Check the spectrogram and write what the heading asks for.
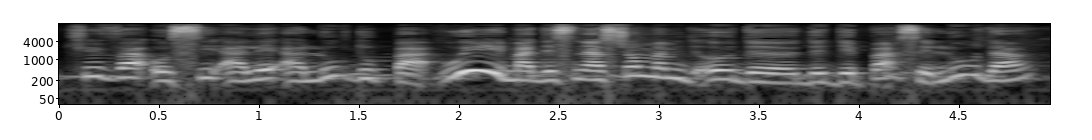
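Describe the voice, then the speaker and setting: A woman's voice: medium pitch, lively intonation, moderate pace, darkish tone. A woman hosting a casual live stream from home, chatting and reading out viewers' names and comments. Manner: chatty, reads viewer names aloud and answers them.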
